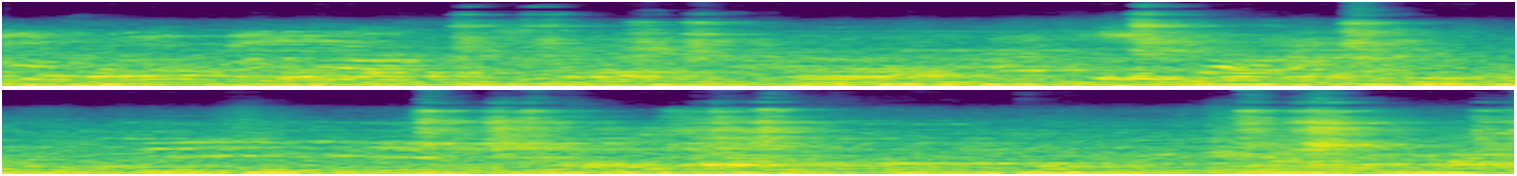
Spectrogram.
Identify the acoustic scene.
restaurant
